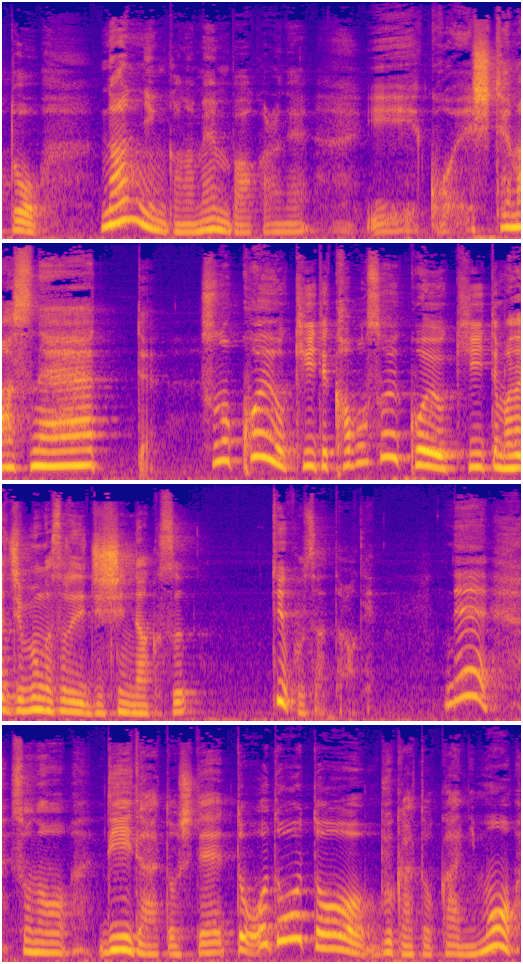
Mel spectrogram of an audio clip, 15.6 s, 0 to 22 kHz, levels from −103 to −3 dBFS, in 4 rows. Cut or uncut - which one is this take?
cut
